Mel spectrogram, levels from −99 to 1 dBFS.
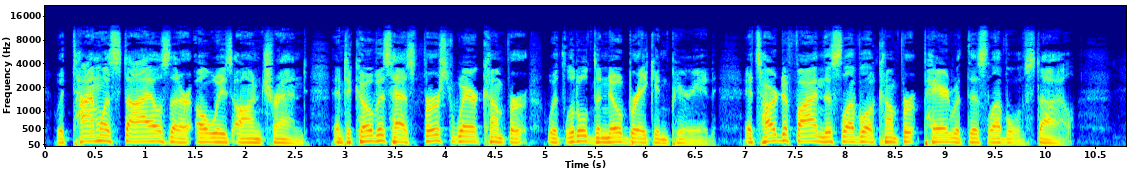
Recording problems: garbled, watery; slightly; nothing above 10 kHz

